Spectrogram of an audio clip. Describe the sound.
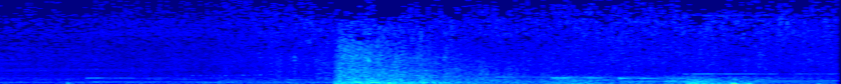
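Steady rain hisses throughout while a low thunder rumble breaks in partway and rolls on beneath the downpour without a voice.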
